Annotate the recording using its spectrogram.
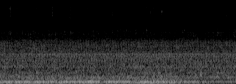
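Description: A steady low hum with faint water movement as a hand gropes in a bucket of water to catch a fish.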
